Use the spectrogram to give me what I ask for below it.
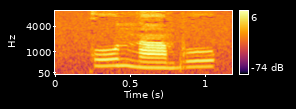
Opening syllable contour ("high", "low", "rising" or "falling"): high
